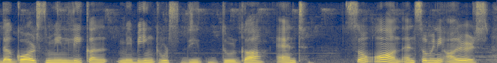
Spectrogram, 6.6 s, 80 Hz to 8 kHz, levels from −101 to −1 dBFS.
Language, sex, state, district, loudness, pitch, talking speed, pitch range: English, female, Nagaland, Dimapur, -17 LUFS, 195 Hz, 145 wpm, 185-220 Hz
